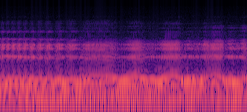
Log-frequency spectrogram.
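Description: Male solo voice holding one long sung note, with no break for words: the pitch slides slowly down, then settles into a wide vibrato near the end.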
